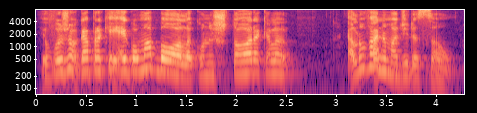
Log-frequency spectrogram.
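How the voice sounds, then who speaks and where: A woman in her forties from Brazil, a podcast guest telling her story in a casual, animated interview. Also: on the high side, racing, over a noisy crowd. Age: 40s. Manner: animated, acts out remembered dialogue. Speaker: podcast guest, psychoanalysis educator.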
